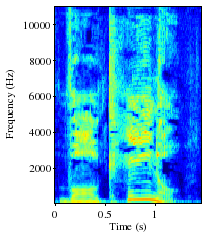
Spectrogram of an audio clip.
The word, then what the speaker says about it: volcano: 这个念成 volcanic，可是火山的叫 volcano，这个声音发音就不一样了。 V-O-L-C-A-N-O Vol，你看我只要碰到 L 舌尖就往上翘了， volcano，好，那就是 one volcano， two volcanoes，是这样念的。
